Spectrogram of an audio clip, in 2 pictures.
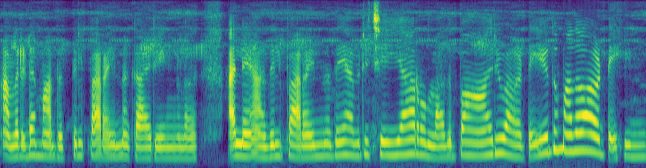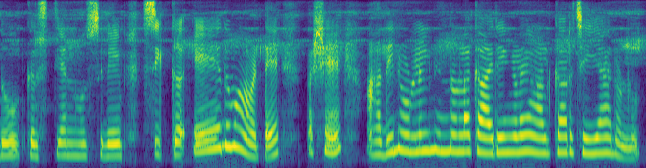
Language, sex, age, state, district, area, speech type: Malayalam, female, 30-45, Kerala, Kottayam, rural, spontaneous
